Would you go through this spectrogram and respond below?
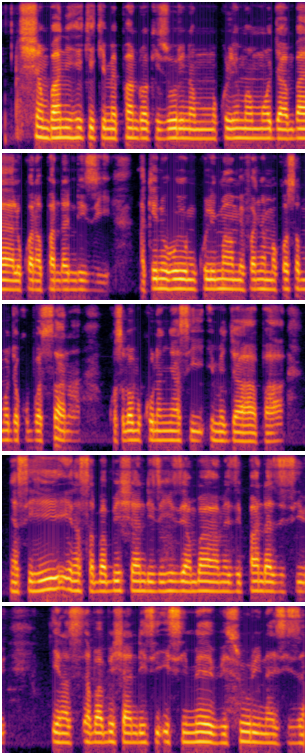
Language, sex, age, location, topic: Swahili, female, 36-49, Wajir, agriculture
